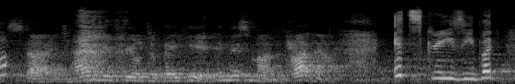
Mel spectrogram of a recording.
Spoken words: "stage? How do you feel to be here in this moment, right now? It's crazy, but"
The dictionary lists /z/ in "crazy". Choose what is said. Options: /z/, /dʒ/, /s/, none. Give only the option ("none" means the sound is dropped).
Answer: /z/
